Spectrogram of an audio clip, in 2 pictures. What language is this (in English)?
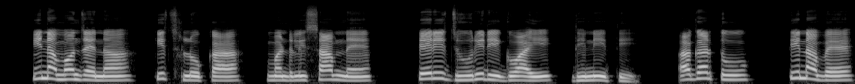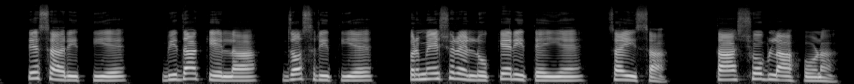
Kullu Pahari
